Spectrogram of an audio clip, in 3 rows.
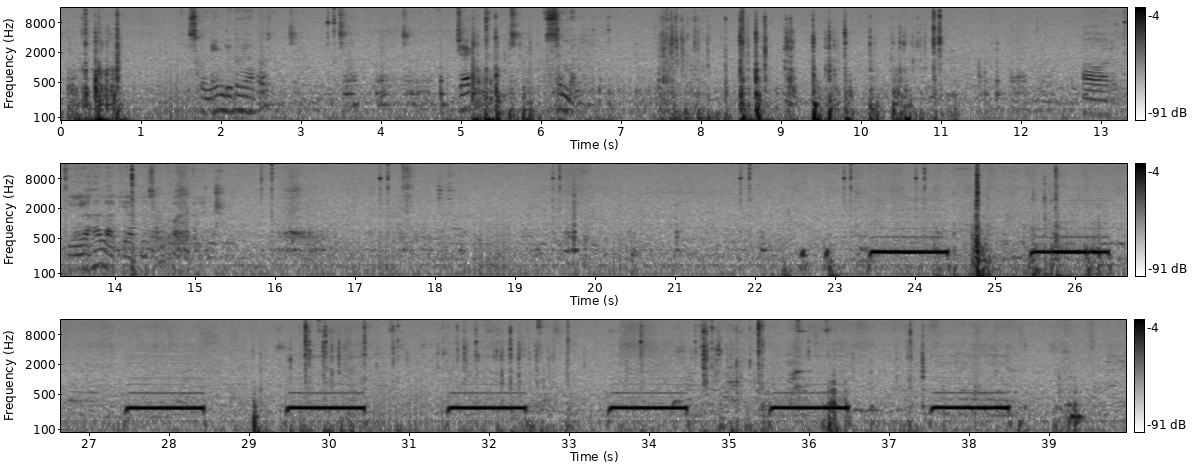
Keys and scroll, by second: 0.6 ctrl+alt+shift+s, 37.2 ctrl+s.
